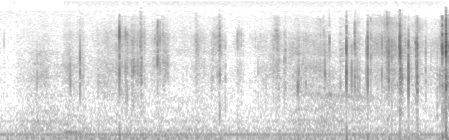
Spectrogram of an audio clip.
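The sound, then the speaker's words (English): Soft, irregular crinkling and rustling of a paper dollar bill being handled, a string of small crisp crackles that grow a little louder toward the end, with a faint steady hum underneath and no voices. “But I got a dollar bill.”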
